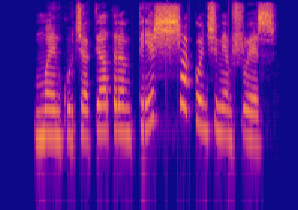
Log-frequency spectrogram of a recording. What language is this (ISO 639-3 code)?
chm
